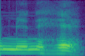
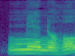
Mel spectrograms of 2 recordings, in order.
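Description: First: منه ending in "e", "men-he"; hypothetical kasra ending. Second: منهو ending in a rounded "o", "menho"; damma on the pronoun. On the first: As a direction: end منه on a kasra, not "o". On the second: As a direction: end منهو on a damma vowel. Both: Shown as a demonstration.

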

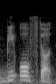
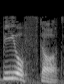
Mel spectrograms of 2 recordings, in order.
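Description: First: بی افتاد said apart as bi oftad; wrong split form. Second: بی افتاد run together as biftad; correct blended form. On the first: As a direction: say بی افتاد as two separate words. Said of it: "ما که تا حالا نشنیدیم". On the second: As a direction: say بی افتاد fused into one word. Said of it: "پس این درسته". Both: Shown as a demonstration.

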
